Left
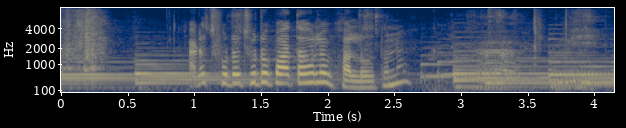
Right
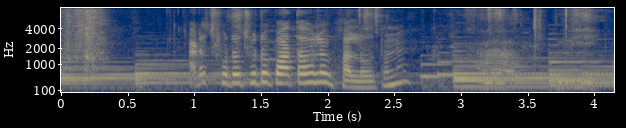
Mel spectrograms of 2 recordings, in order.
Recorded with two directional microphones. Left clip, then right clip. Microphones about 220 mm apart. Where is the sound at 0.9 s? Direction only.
20° left (ahead or behind).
